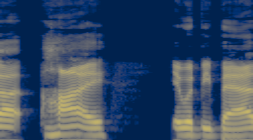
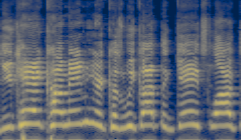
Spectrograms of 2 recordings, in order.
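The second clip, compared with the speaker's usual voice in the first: high-pitched mock yell; 14 semitones higher than usual. Girl at the locked gate refusing the cops, high mock yelling. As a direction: imitate a woman yelling in a high voice. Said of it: "some dumb bitch is out there yelling".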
